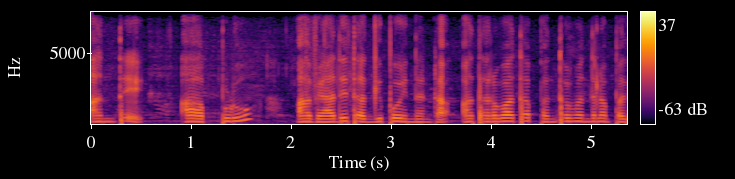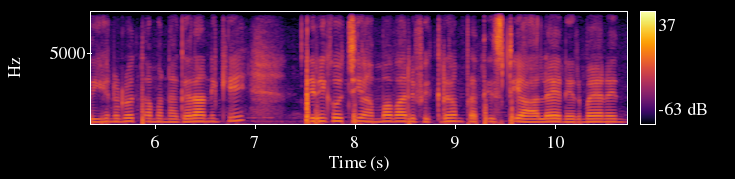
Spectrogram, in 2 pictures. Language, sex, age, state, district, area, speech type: Telugu, female, 18-30, Telangana, Hyderabad, urban, spontaneous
